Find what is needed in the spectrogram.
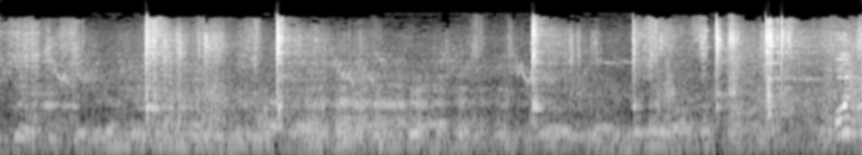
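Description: Rapier blades clicking sharply against each other several times in a fencing exchange, over faint background voices.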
